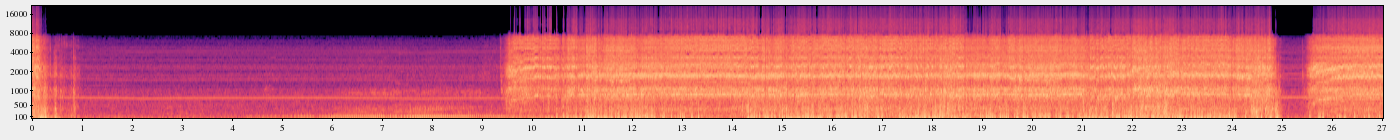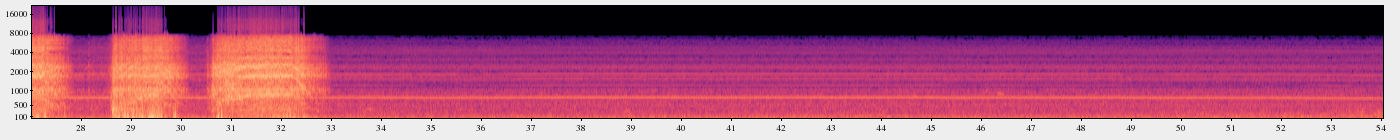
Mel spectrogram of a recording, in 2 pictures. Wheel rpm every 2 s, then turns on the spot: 50, 0, 0, 0, 30, 210, 230, 230, 230, 220, 220, 240, 130, 150, 80, 110, 60, 0, 0, 0, 0, 0, 0, 0, 0, 0, 0.
none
